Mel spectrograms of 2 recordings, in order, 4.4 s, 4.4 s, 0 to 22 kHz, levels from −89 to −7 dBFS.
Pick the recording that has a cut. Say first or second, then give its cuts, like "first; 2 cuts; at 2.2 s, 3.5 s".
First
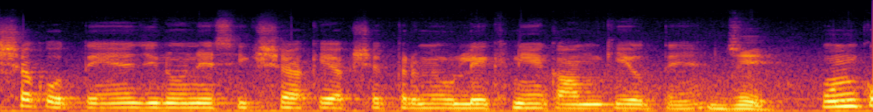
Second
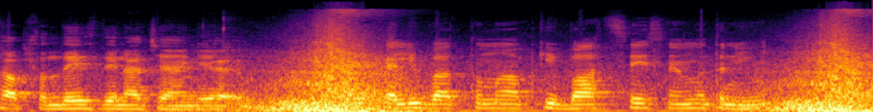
second; 1 cut; at 1.6 s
